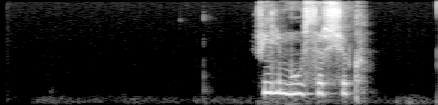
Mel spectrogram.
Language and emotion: Russian, neutral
